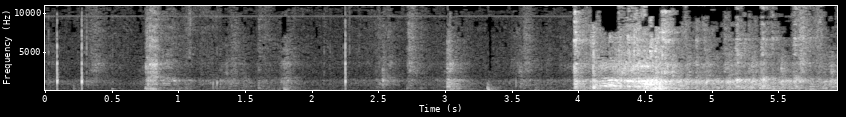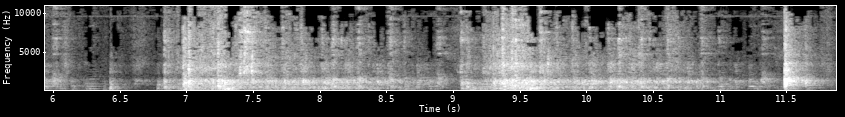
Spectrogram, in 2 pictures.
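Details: Walk-behind lawn mower after the spark plug was pulled, found dirty with a rather large gap. Several separate recoil pulls, each a short rough rasp that dies at once; the engine never catches. Cranks but won't start.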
